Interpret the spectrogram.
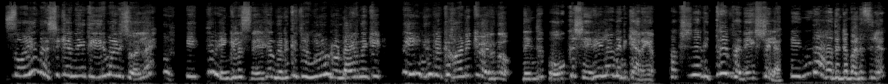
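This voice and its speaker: A woman voicing a young sister who scolds her brother in rapid-fire bursts, in a fan dub of a TV serial. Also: extremely high pitch, animated, fairly bright tone. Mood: scolding.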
